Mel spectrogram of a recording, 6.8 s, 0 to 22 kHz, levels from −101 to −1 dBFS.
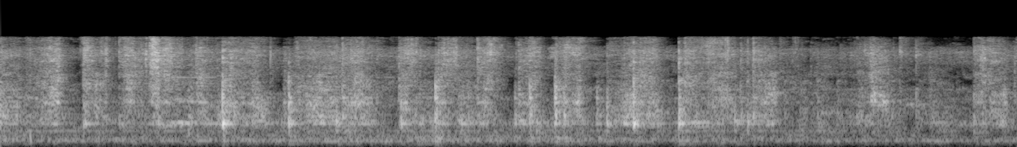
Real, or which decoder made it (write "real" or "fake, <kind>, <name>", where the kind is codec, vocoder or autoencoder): real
